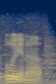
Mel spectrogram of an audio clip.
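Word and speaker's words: Ulyanov: this time I'm saying it right Vladimir ilich ulanov uh otherwise known more properly known as Vladimir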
